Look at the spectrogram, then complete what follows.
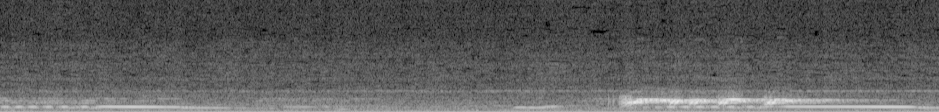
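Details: Local zebra dove singing steadily, used to coax a silent dove into song: a long low coo fading downward, then a bright stuttered burst of quick higher notes sliding into a sustained lower coo.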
